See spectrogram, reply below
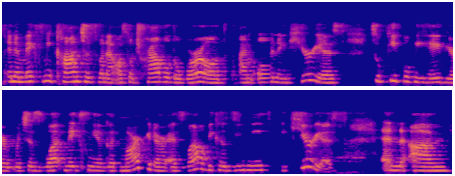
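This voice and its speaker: A woman's voice: medium pitch, a bit bright. A woman from Honduras, a marketing strategist speaking confidently and emphatically as an interview guest. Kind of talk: interview conversation. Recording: dull, roomy sound.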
